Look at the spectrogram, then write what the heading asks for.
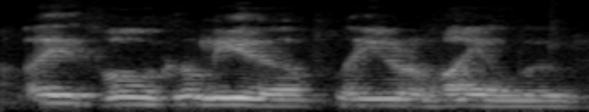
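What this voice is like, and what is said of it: Imitated Russian Jewish accent. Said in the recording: “The little Russian Jewish mouse... I love the dad's accent.”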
